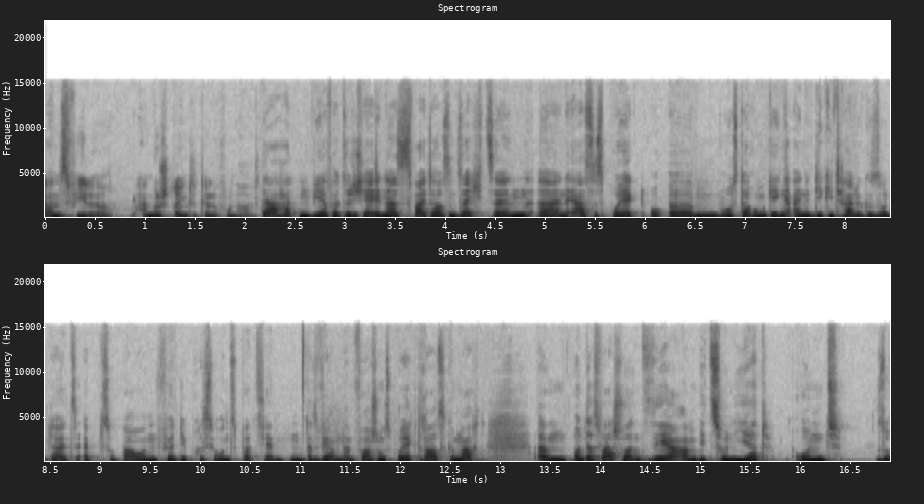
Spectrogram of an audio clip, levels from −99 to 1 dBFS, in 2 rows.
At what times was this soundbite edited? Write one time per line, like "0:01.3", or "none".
0:02.1
0:11.1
